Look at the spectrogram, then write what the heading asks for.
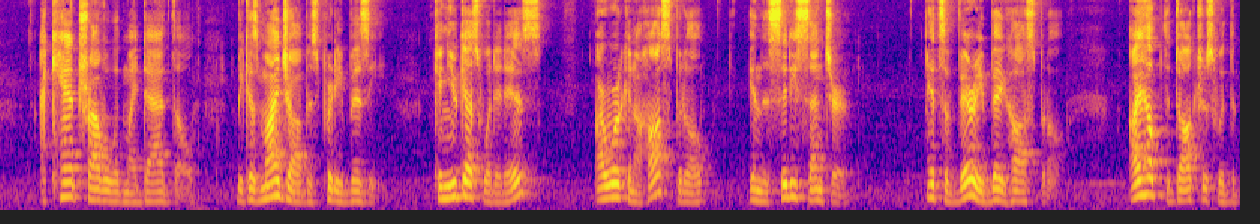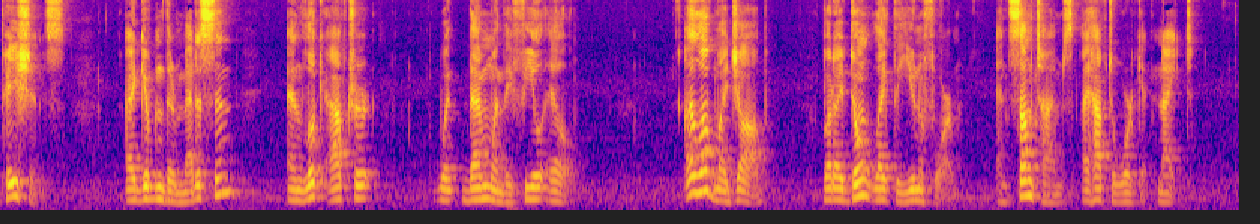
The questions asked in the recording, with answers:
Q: Can you guess what it is?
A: Wow, are you a nurse?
